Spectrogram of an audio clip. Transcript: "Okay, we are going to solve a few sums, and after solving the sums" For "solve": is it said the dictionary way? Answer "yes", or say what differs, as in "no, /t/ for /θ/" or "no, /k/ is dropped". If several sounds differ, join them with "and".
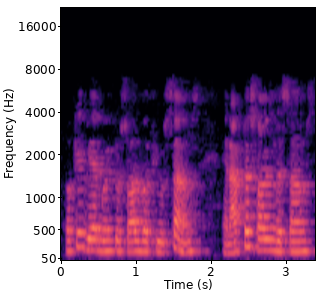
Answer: yes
